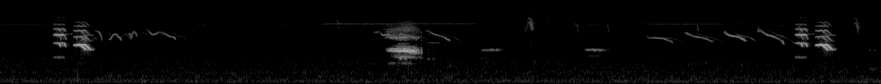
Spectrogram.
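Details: Indian roller (milk bird). Rough, rasping call bursts are spaced a few seconds apart. Short high whistled phrases and brief mid-pitched notes from other birds are scattered around them over quiet background noise.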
